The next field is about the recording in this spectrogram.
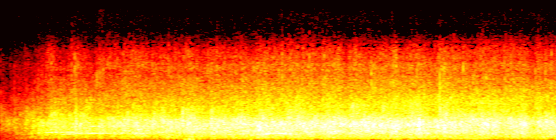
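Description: Sustained applause for God from a large audience at Presencia Viva, a dense steady roar of clapping that swells in within the first half second and holds at an even, loud level throughout.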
